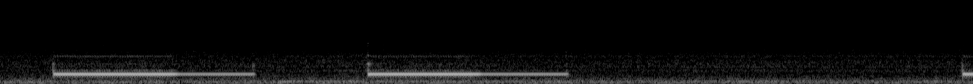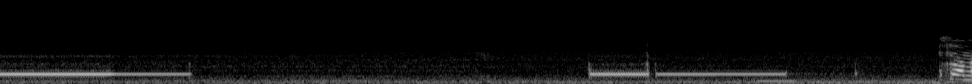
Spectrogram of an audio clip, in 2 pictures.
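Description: Outgoing call from a Porsche Macan EV to the Porsche emergency center: a repeating ringback tone sounds in four evenly spaced bursts, clear and steady over faint low cabin rumble.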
